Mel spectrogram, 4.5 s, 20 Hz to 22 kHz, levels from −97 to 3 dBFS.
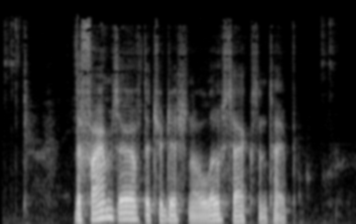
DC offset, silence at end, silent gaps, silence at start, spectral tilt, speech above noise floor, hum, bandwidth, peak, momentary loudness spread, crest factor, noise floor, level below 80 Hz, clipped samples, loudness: under 0.1%; 0.9 s; none; 0.95 s; -7.5 dB/octave; 43 dB; none; 16 kHz; -2 dBFS; 11 LU; 20 dB; -63 dBFS; -46 dBFS; under 0.1%; -21 LUFS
